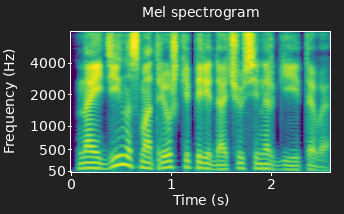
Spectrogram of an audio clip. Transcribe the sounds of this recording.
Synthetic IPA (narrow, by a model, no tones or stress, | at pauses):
nɐjdʲinəsmɐt̪ɾʲoʂkʲɪpʲɪɾʲɪd̪at͡ɕʊsʲɪnʲɛrɡʲiɪt̪ɛvɛ̰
